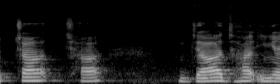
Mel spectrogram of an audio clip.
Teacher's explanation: यानी आपके तालुओं से निकली हुई ध्वनि, तालु के संघर्ष से निकली हुई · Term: तालव्य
